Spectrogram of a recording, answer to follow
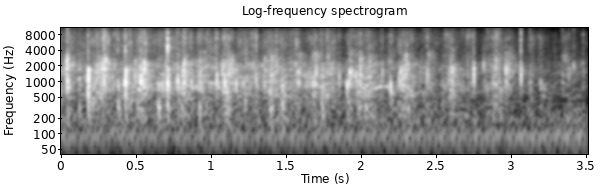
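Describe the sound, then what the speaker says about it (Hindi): Steady, lively clapping from an audience at a community gathering runs through the whole moment, with some crowd murmur mixed in. "तो बजाओ इनके लिए ताली"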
